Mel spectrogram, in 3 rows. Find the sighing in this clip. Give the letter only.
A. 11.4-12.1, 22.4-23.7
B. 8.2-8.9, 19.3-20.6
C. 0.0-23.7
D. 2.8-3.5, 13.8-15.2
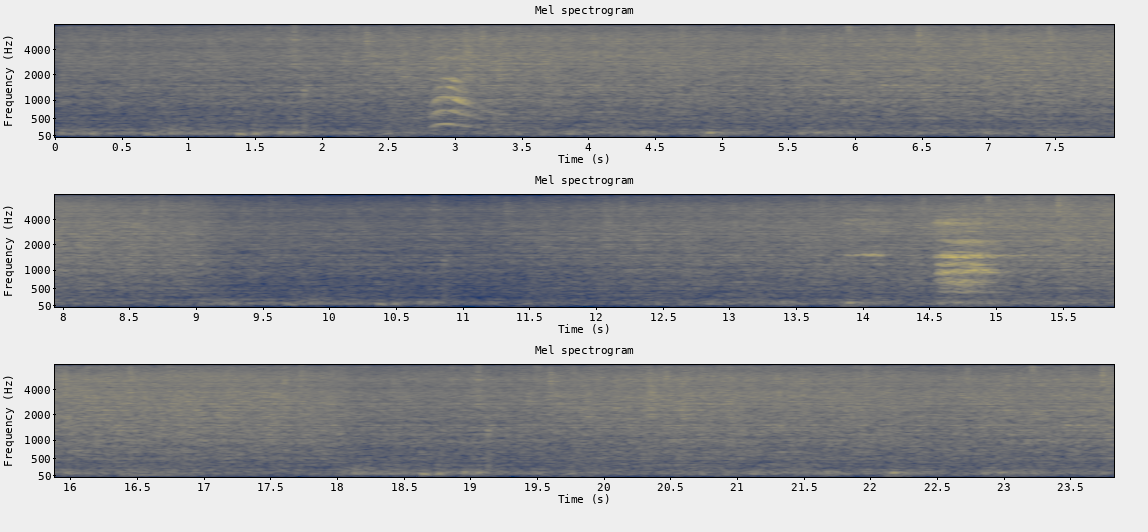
D.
